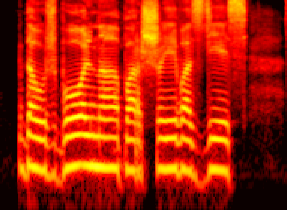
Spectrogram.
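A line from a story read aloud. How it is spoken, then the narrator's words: Doubtful drawl. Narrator (Russian): с сомнением протянул Никольский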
